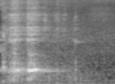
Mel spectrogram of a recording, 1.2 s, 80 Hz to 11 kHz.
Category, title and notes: Sound effects > Objects / House appliances
aluminum can foley-019
fx, metal, foley, alumminum, household, water, can, tap, scrape, sfx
